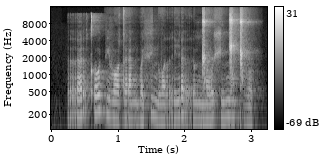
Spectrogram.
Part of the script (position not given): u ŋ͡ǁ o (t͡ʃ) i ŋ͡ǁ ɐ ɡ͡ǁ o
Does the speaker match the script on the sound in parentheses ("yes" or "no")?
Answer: no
